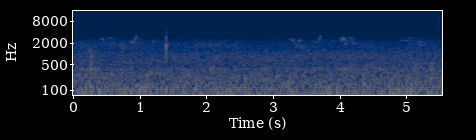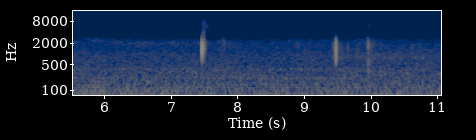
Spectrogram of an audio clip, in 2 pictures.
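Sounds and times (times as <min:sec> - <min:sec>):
low wind rumble: 0:00.0 - 0:11.0
faint bird chirps: 0:03.2 - 0:06.3.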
